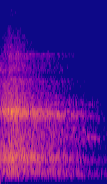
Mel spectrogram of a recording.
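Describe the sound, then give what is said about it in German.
A deep, guided breath, drawn in through the nose and let out through a slightly open mouth, comes as one soft, airy rush that is strongest at first and fades over about two seconds. “Atme einmal tief durch die Nase ein und durch den leicht geöffneten Mund wieder aus.”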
